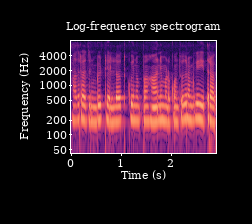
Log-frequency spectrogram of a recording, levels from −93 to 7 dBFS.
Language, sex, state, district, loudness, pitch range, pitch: Kannada, female, Karnataka, Belgaum, -16 LUFS, 190-200 Hz, 195 Hz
